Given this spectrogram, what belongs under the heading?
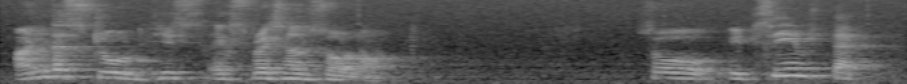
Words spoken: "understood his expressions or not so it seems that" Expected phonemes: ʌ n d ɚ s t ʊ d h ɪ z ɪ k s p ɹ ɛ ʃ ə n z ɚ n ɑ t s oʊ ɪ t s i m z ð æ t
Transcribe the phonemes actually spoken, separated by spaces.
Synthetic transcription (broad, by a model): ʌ n d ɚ s t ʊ d h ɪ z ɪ k s p ɹ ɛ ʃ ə n s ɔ l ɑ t s oʊ ɪ t s i m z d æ t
